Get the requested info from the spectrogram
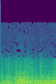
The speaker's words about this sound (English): What is it? The engine. Something's wrong with the engine? The engine seems to have lost its harmony. Yes, the harmony is gone.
